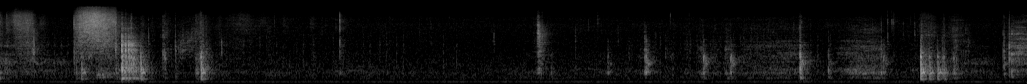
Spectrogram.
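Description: Cardstock being handled on a plastic scoring board for scoring a crease: a short scrape of paper sliding about a second in, then scattered light clicks and taps as the card is lined up and folded.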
